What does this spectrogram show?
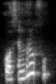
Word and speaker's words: kosen-rufu: Esta frase, específicamente, propagación amplia y universal, es la traducción de los ideogramas chinos que en japonés se pronuncian Kosen Rufu.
